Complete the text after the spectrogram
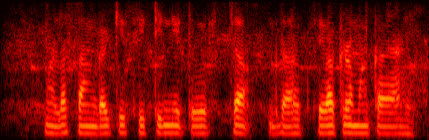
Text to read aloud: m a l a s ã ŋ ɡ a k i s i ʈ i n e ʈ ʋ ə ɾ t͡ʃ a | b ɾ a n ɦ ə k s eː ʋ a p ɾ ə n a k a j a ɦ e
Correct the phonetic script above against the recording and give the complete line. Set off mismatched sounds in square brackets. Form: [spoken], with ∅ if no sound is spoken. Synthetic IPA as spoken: m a l a s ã ŋ ɡ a k i s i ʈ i n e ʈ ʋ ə ɾ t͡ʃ a | [ɡ] ɾ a [∅] ɦ ə k s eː ʋ a [k] ɾ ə [m] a k a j a ɦ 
